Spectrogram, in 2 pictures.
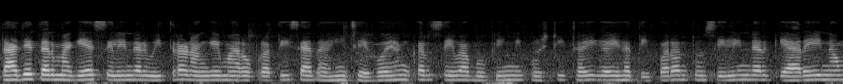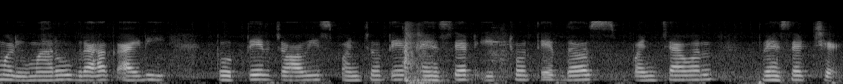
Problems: none marked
